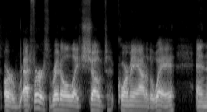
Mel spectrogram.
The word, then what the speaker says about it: Cormier: I think I butchered his name the last time, but it's Daniel Cormier.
